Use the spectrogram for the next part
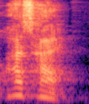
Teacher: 시옷 앞에 리을이 오면 어떻게 한다고요? 탈락해서 화살이 되는 거죠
